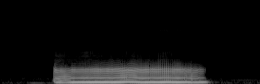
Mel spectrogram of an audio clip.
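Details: Sleeping Pekingese dog snoring; a single drawn-out, low, buzzy rumble lasting about one and a half seconds, steady and rich in overtones, rising from and falling back into near silence, with a faint thin high whine in the background.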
